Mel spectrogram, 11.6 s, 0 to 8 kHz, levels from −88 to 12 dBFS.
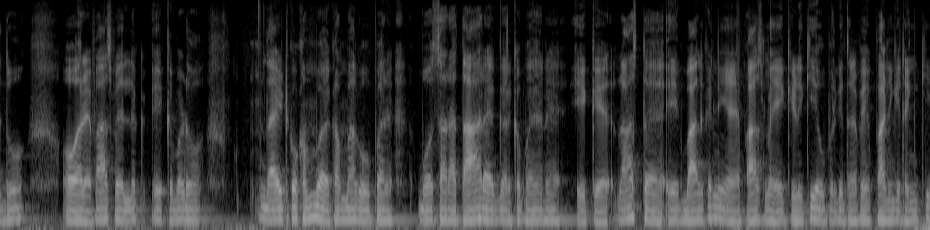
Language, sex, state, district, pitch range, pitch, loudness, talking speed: Hindi, male, Rajasthan, Nagaur, 85-95 Hz, 90 Hz, -36 LUFS, 165 wpm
